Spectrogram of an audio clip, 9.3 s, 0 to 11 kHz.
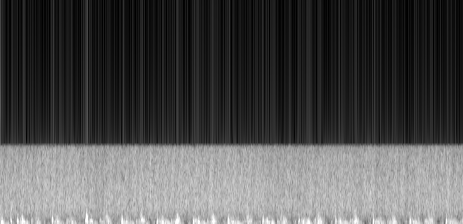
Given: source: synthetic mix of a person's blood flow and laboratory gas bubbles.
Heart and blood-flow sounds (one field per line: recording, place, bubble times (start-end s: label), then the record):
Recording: Doppler ultrasound of blood flow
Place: precordium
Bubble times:
0.20-0.26 s: bubbles
From the record:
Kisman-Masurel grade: 112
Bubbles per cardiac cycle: 1 to 2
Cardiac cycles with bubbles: 1 to 10%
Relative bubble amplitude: moderate (0.250 to 0.450)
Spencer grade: 1 (occasional bubble signal discernible with the cardiac motion signal, with majority of cardiac periods free of bubbles)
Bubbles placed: anywhere in the cardiac cycle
